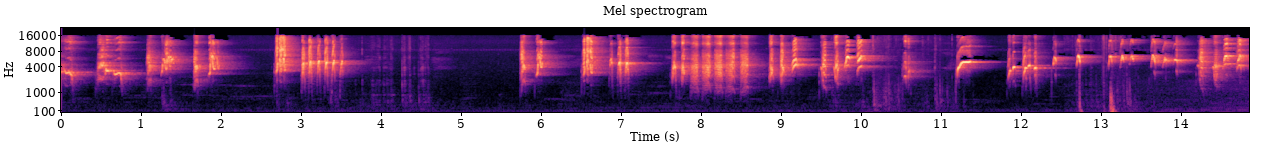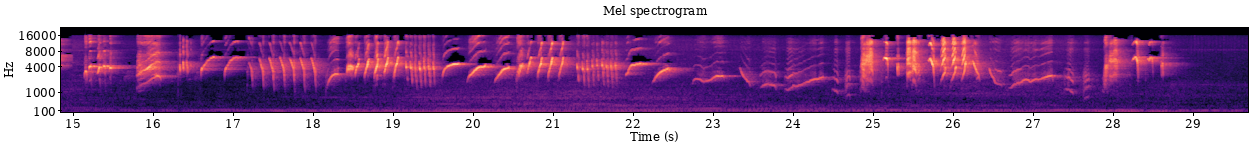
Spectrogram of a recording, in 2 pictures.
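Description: Long-tailed shrike calling: loud, harsh chattering bursts, then a run of varied whistled notes and short falling whistles.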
